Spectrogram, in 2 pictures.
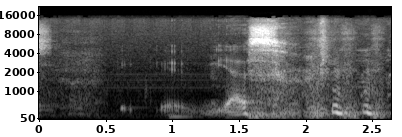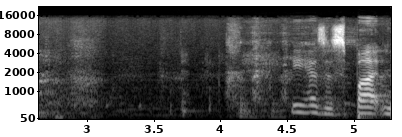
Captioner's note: laughs; audience members laugh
